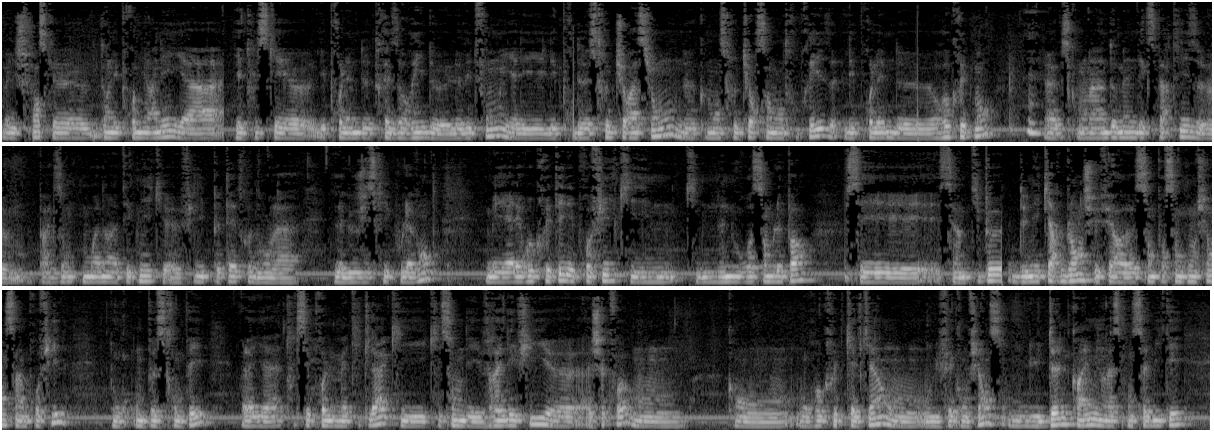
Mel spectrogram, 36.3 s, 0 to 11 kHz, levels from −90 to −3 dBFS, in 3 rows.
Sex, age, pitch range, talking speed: male, 20-39, 110-125 Hz, 220 wpm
